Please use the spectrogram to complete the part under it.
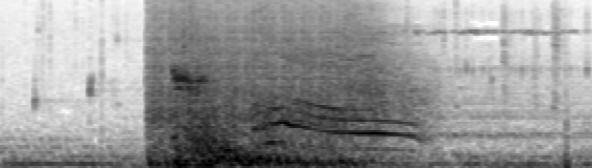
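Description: Guns fire in a rapid, loud burst.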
